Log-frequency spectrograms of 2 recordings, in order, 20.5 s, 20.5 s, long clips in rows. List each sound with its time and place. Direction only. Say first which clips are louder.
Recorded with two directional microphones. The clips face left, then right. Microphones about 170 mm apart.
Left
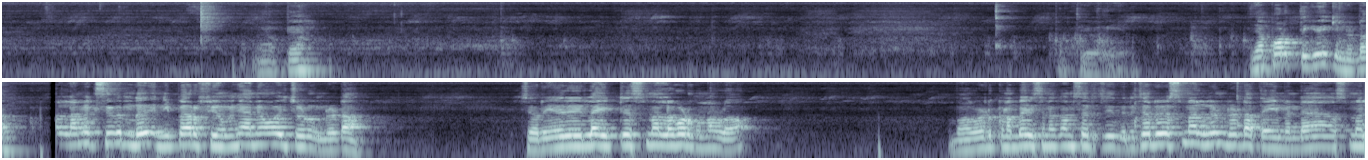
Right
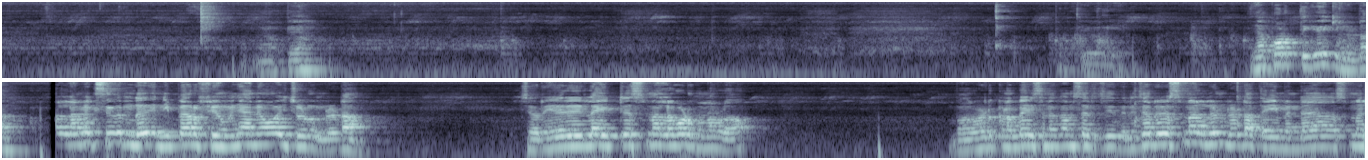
9.4 s speech: left 4 dB; 55° left (ahead or behind)
10.7 s speech: left 3 dB; 40° left (ahead or behind)
14.1 s a man's voice: left 5 dB; 50° left (ahead or behind)
17.4 s a man's voice: left 6 dB; 50° left (ahead or behind)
